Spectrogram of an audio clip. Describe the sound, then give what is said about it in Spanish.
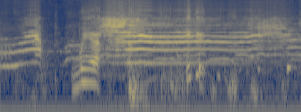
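A cat howls while being moved through a fish tank, giving long, wavering, high-pitched yowls that bend in pitch, with a brief pause early on before a new cry rises and carries on to the end. “Pero, bueno, el gato aúlla un poco, pero no importa.”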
